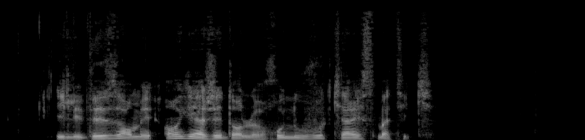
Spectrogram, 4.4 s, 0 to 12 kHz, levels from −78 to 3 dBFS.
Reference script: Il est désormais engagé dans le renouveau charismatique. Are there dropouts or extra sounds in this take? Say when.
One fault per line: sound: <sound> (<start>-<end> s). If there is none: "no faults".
no faults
